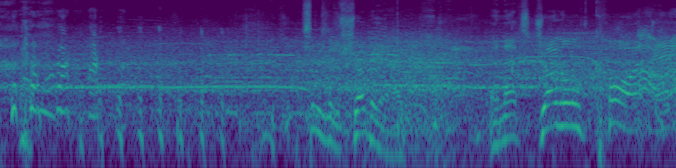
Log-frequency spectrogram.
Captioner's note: laughter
